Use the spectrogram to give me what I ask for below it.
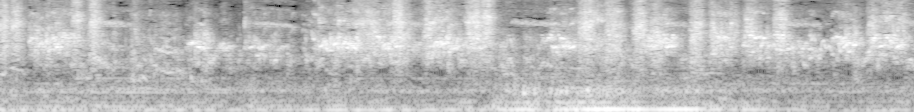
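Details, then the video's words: Lively budgerigar twittering: rapid scratchy chirps and warbles repeated without pause, with a low hum around the middle. "Budgie Sounds"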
